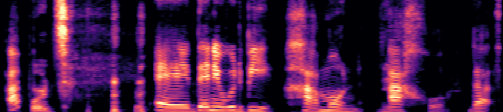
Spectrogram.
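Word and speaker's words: jamón: place from andalia up then it would be hamon a that sound so Annabel from Madrid she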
